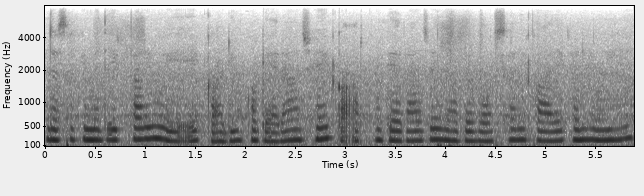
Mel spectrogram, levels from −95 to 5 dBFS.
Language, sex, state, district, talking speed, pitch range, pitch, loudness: Hindi, female, Delhi, New Delhi, 255 wpm, 200-220 Hz, 215 Hz, -17 LUFS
